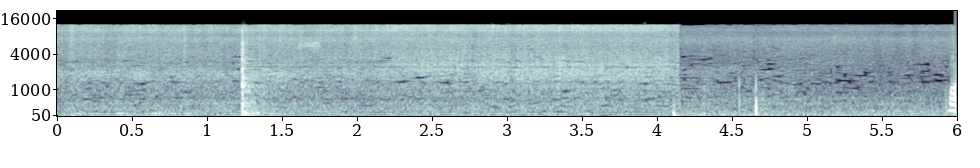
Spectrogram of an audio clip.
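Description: Bacon and chopped onion sizzling in a frying pan, with one sharp knock about a second in. The steady sizzle cuts off suddenly about four seconds in, leaving a fainter hiss.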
